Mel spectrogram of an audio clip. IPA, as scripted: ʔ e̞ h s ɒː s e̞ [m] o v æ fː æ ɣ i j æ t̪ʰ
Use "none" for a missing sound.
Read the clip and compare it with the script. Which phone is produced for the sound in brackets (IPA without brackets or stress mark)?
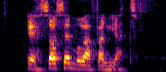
m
